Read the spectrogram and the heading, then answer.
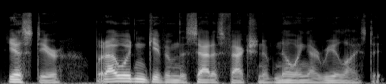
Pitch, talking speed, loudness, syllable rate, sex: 100 Hz, 215 wpm, -18 LUFS, 5.9 syllables/s, male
